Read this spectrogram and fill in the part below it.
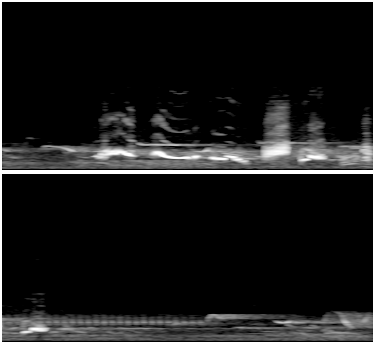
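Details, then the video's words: Common whitethroat (Sylvia communis), a warbler breeding in Ireland, gives a brief, hurried, scratchy warble of jumbled chirps lasting about two seconds, followed by fainter twittering from other birds. "Whitethroat | Sylvia communis | Wrabler | Bird song"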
